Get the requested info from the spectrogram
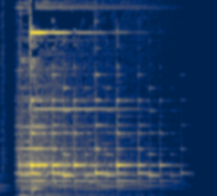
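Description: Short TV news transition sting: a bright, chime-like electronic chord sounds once and rings away over about a second and a half.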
